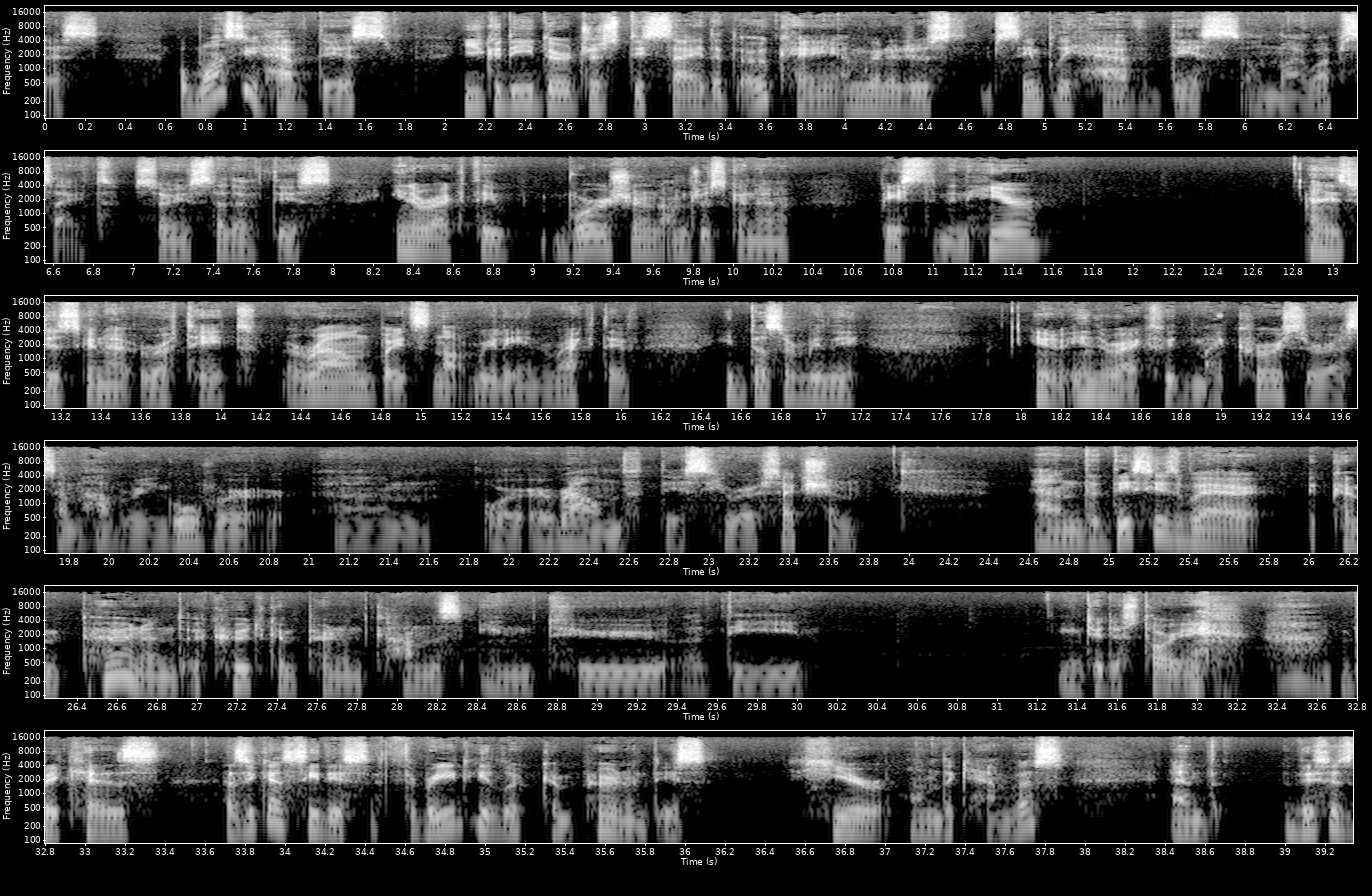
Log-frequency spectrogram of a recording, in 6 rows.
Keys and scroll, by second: 0.5 shift+Down, 0.7 shift+Up, 12.3 super+p, 20.4 Escape, 24.0 super+z.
